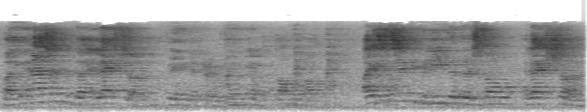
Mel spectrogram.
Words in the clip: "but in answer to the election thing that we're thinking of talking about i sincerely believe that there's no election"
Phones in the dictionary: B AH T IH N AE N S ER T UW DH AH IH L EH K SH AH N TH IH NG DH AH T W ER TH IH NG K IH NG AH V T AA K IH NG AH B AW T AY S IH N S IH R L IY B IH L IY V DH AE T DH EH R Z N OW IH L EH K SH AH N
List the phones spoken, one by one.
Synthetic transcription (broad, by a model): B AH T IH N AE S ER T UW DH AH IH L EH K SH AH N S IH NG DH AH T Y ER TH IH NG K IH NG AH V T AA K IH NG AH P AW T AY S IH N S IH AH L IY B IH L IY V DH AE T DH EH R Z N OW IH L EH K SH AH N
